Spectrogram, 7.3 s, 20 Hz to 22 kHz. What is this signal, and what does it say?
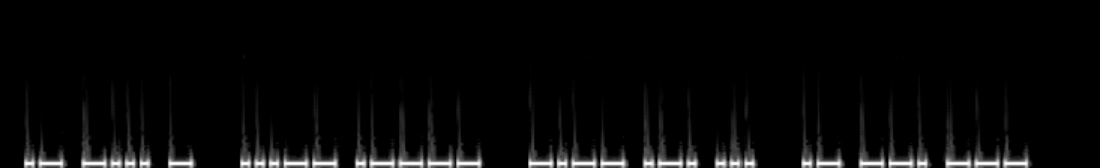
Morse code, heard as a keyed tone, about 25 wpm, 700 Hz. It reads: ABT 31 YRS AGO
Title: Practice QSO - Exchange 3 - More Info - 25wpm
